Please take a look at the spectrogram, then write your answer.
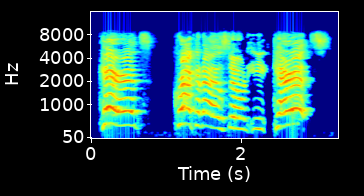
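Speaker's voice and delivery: crabby crocodile voice, very loud and very high. Leading listeners to yell along with the angry crocodile: angry crocodile yelling. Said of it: "he's angry and yelling. Ready? Say it with me, or yell it with me".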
